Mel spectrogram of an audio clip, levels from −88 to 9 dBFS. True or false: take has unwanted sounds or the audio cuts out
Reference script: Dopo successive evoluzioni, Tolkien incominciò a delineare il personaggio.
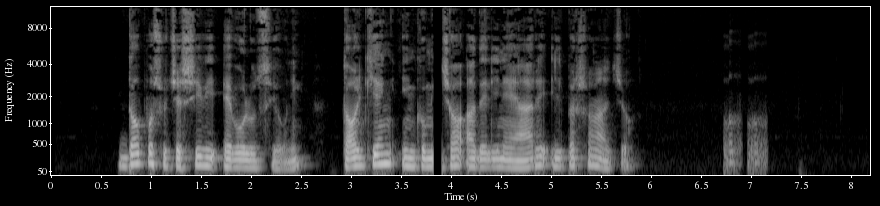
true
